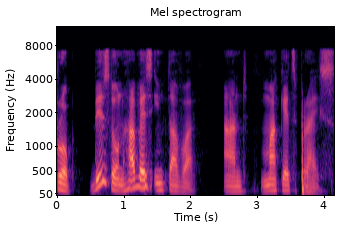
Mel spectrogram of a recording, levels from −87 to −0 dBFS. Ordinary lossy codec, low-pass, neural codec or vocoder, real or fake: AAC, 48 kbps; 7.2 kHz; none; real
